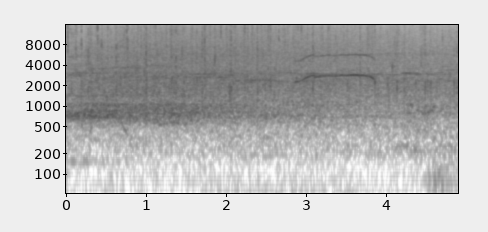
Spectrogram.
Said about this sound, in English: And they're behind the stage clapping for you as well.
